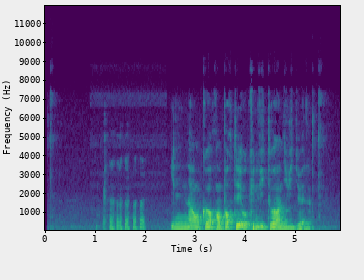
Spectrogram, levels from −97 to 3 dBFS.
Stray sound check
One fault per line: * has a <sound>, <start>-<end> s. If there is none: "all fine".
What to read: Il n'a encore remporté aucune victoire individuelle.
* has a laugh, 1.0-2.1 s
